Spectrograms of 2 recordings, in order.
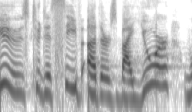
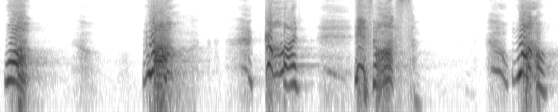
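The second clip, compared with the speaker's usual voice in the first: much higher, louder amazed whoa; childlike awe; 8 semitones higher, 5 dB louder than usual. Retold or imitated. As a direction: gasp it out like a wonder-struck child. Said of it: "just knows".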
